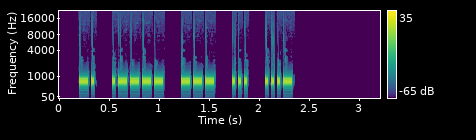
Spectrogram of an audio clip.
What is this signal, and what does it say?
Morse code, heard as a keyed tone, about 40 wpm, spaced as for 29 wpm, 700 Hz. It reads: N1OSV
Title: USA Call Signs - 5 Characters - 2x Character Spacing - 40wpm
